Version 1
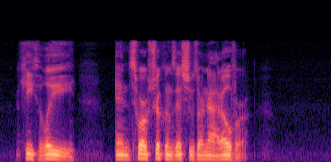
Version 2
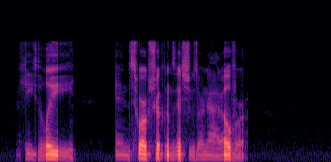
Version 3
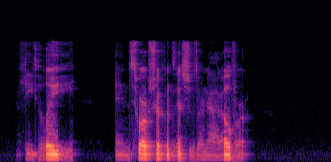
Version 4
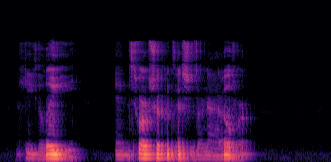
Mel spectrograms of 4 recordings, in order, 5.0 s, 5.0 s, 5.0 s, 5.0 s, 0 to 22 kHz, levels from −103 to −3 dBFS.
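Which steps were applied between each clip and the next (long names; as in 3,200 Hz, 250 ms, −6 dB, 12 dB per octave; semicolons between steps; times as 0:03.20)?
output level in coarse steps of 20 dB; level −7 dB
tuned comb filter 100 Hz, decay 0.3 s, harmonics all, mix 60%; in parallel at −5 dB: soft clipping −31 dBFS, distortion −10 dB; on the sum: level +2.5 dB
phaser with its sweep stopped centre 3,000 Hz, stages 8; rotating-speaker cabinet horn 6 Hz; on a send: flutter between parallel walls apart 10.2 metres, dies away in 0.36 s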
